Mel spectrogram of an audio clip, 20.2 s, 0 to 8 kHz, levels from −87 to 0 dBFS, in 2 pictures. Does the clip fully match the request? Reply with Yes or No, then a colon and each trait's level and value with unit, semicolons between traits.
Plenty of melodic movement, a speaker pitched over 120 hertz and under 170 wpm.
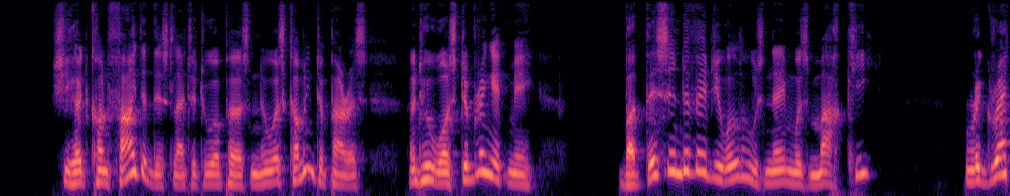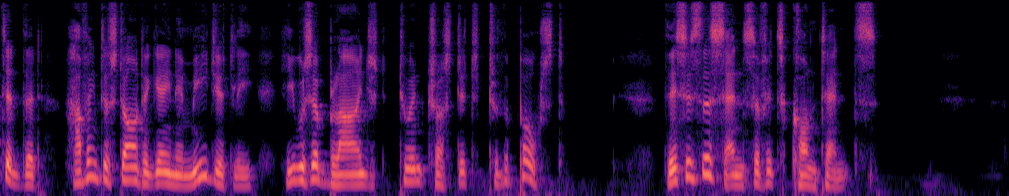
Yes: wide, 7.1 semitones; low, 135 Hz; average, 150 wpm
